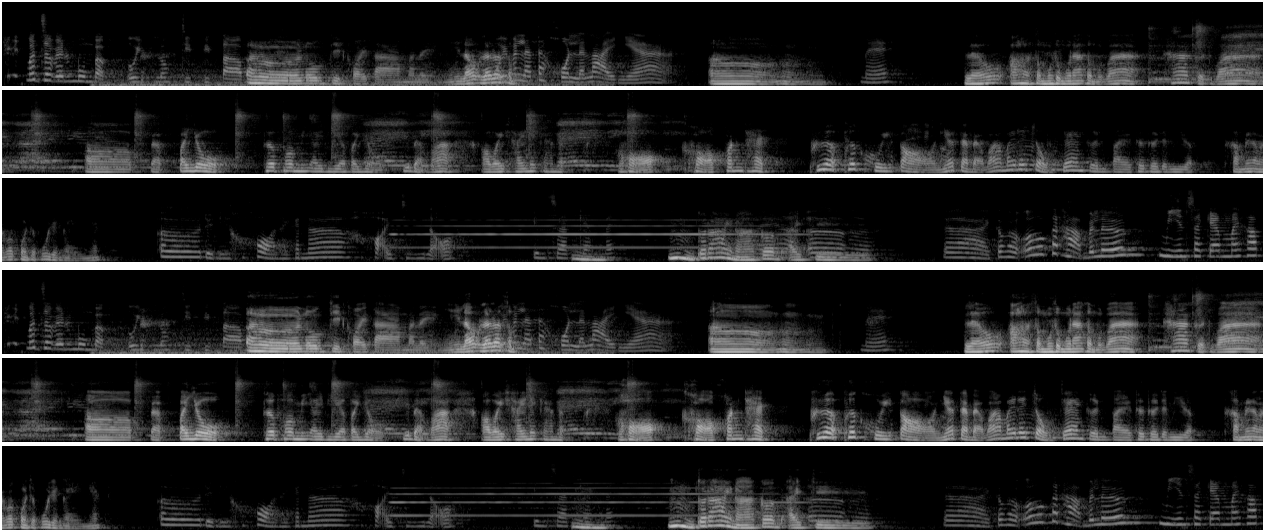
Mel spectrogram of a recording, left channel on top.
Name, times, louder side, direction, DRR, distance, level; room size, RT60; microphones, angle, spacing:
voice 1, 0.0-2.8 3.9-4.5 4.9-6.7 7.7-8.1 8.6-8.9 10.1-10.6 21.2-21.3 22.0-22.1 22.8-23.4 26.8-29.8 30.5-31.4 32.7-33.9 34.6-37.8, left 2 dB, 20° left, 1.2 m, -42 dB
sound 1, 0.9-6.1, right 1 dB, 35° right, 2.2 m, -47 dB
voice 2, 2.4-5.1 7.1-8.3 9.6-12.7 13.4-14.9 15.2-20.3 20.7-24.6 24.8-26.3 30.9-31.3 31.9-33.9, right 4 dB, 80° right, 0.8 m, -29 dB
Human voice / Acoustic guitar, 11.5-19.4, right 1 dB, 5° right, 1.8 m, -43 dB
Wind instrument woodwind instrument, 29.1-33.3 33.9-34.0, left 2 dB, 60° right, 3.1 m, -44 dB
22.5 x 20.0 x 8.6 m
head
